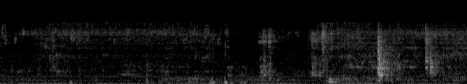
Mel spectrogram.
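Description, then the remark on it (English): Cold tap water runs steadily into a pot of just-drained boiled eggs to stop them cooking, a broad hissing splash with occasional clinks and sharper splatters as the stream hits the eggs inside. “I'm going to put some cold water in there to get them to quit boiling, quit cooking.”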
